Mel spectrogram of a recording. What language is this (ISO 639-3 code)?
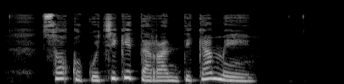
qwa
